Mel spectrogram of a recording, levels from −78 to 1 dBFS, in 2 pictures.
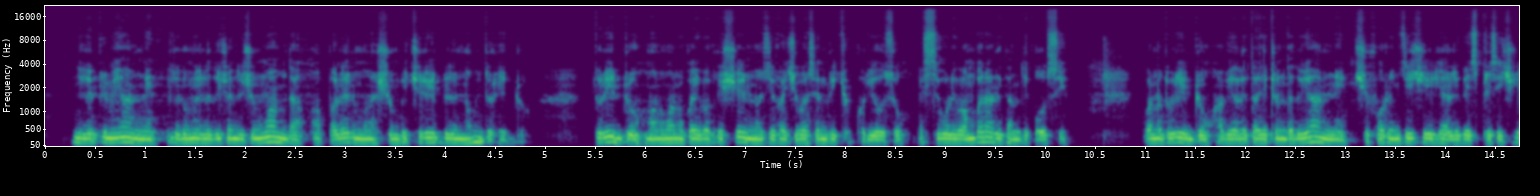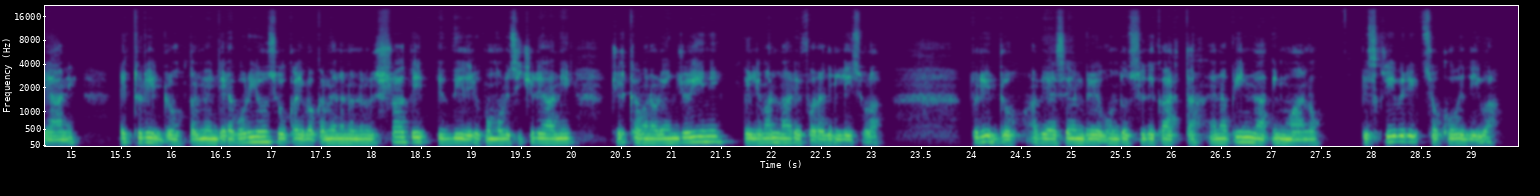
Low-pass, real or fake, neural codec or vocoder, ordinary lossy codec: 19.8 kHz; fake; codec, 44.1 kHz, 7.8 kbps, Pupu-Codec; none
